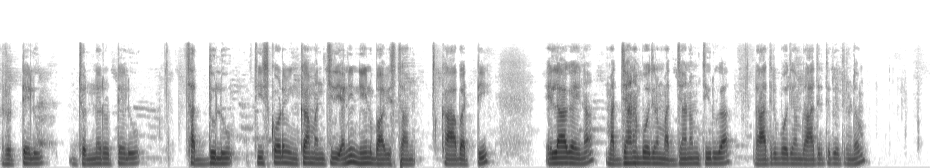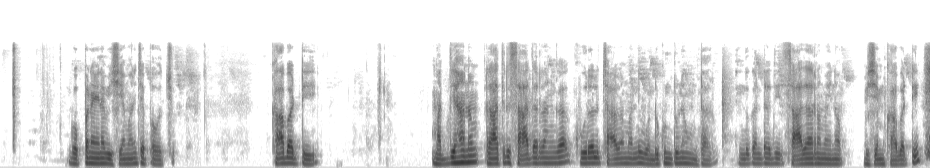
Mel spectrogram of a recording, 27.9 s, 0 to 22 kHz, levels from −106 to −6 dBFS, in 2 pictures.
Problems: none marked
